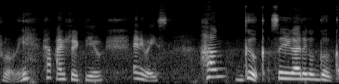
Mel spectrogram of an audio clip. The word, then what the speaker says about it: 한국: Actually, you pronounce it hanguk, but most of Korean people out there don't really pronounce it really properly, like hanguk. They will almost say like hanguk or something like that.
